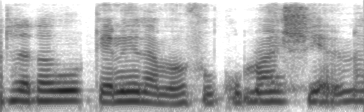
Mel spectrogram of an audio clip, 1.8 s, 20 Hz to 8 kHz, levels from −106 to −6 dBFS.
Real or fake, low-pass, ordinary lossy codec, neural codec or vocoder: fake; 7.2 kHz; none; codec, 44.1 kHz, 1.7 kbps, Pupu-Codec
